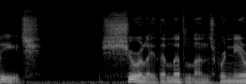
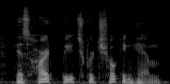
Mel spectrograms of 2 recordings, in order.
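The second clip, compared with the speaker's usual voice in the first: usual speaking voice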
